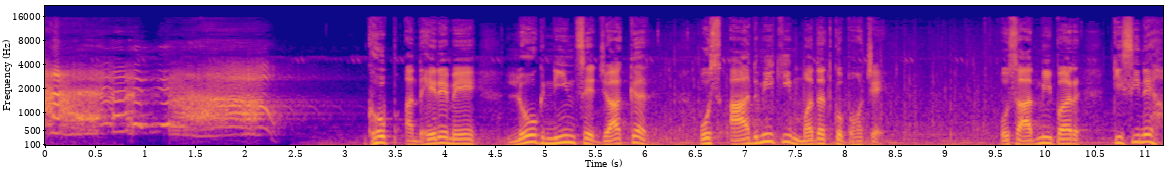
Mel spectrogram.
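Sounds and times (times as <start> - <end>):
man screaming loudly and hoarsely in distress: 0.0 - 2.5
speech: 3.2 - 8.5, 9.6 - 11.1.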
